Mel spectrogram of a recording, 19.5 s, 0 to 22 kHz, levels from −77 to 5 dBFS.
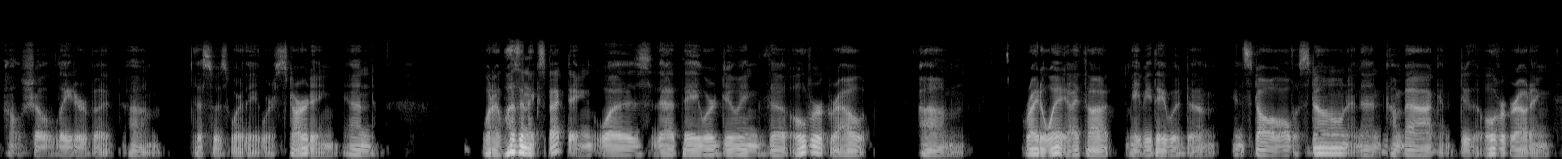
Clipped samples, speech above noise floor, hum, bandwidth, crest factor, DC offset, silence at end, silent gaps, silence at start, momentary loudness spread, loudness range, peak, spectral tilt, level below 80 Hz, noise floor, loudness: under 0.1%; 43 dB; none; 8.8 kHz; 22 dB; under 0.1%; 0.15 s; 2.23-2.31 s, 5.62-5.67 s, 11.10-11.19 s, 12.52-12.57 s; 0.05 s; 11 LU; 5 LU; 0 dBFS; -7 dB/octave; -40 dBFS; -64 dBFS; -22 LUFS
